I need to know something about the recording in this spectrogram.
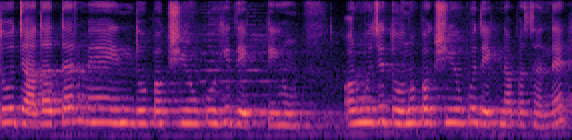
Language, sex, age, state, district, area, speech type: Hindi, female, 60+, Rajasthan, Jaipur, urban, spontaneous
